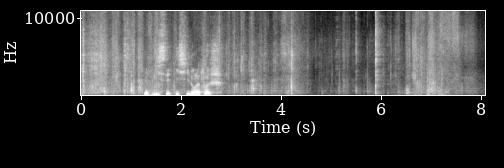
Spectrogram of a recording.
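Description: A bag's fabric rustles and crinkles as things are packed into it.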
